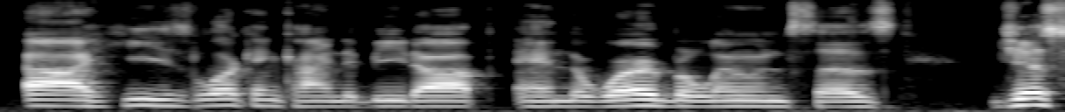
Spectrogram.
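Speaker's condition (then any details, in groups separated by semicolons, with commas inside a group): Cerebral palsy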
